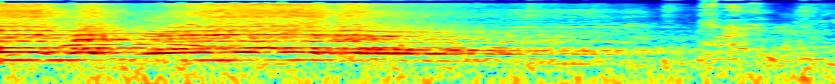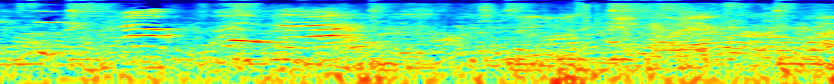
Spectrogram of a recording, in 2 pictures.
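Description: A moving excursion train: several steady tones sound together for about the first two seconds and fade out, then the train's running rumble goes on under children's voices.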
